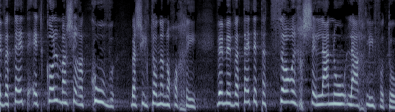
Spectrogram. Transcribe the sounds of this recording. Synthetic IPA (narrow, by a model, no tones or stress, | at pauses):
evatetetko̞lmaʃe̞ʁakʰuv | baʃilto̞nano̞χaχi | veme̞vatet̪ethat͡so̞ʁe̞χʃe̞lanuleaχlifo̞to̞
